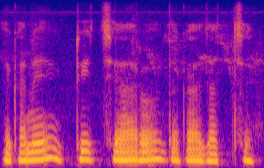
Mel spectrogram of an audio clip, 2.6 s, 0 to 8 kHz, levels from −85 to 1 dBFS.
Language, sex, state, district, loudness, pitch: Bengali, male, Assam, Hailakandi, -15 LUFS, 135 Hz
